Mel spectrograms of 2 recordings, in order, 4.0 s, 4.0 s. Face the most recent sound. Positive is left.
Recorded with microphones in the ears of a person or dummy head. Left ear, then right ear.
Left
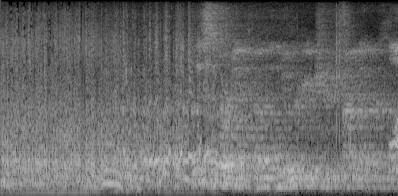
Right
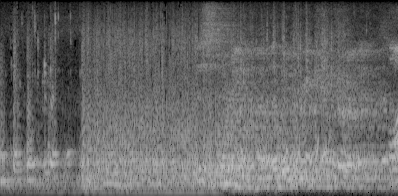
turn(degrees=-50)  # may be behind; listen again after turning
